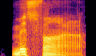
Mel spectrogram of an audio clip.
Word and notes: misfire: British English

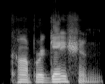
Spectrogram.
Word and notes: compurgation: American English

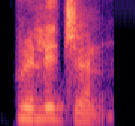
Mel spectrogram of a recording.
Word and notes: religion: Indian

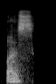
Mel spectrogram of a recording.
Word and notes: Oz: Indian

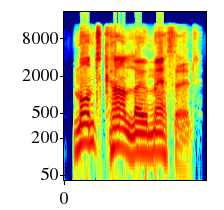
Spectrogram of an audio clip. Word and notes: Monte Carlo method: British English

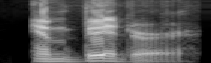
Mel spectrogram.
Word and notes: embitter: American English

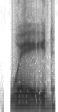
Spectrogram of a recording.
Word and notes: wade: American English

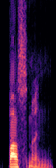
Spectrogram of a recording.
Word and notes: busman: American English

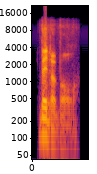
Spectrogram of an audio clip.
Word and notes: biddable: British English

